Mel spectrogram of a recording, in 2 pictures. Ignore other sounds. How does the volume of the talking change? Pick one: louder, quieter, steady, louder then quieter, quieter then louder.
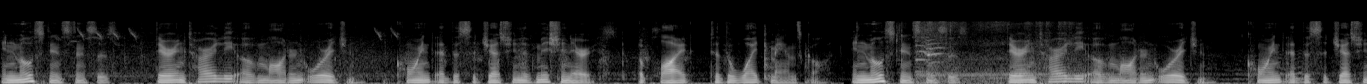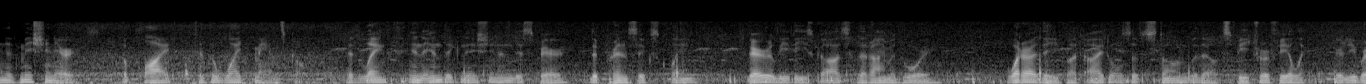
steady.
